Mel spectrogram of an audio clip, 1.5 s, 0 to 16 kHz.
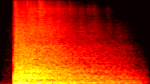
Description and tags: S021 Metal Impact Mono
Rally car colliding with a metal surface
Impact, Collision, Metal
